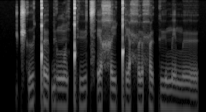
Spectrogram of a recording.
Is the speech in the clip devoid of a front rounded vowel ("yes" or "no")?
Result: no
